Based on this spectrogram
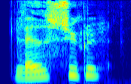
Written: ladcykel

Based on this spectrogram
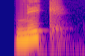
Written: nik

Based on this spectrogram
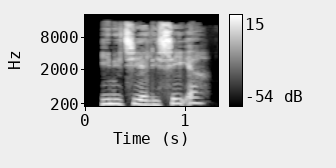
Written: initialisere

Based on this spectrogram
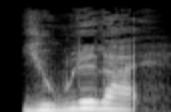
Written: juleleg

